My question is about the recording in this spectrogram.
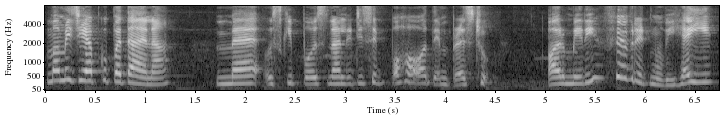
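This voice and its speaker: Woman as a high, cheeky young daughter-in-law. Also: expressive, normal speed. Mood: cheeky, pleading. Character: bold, playful young daughter-in-law mimicking a film action hero. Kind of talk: cartoon moral story acting.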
